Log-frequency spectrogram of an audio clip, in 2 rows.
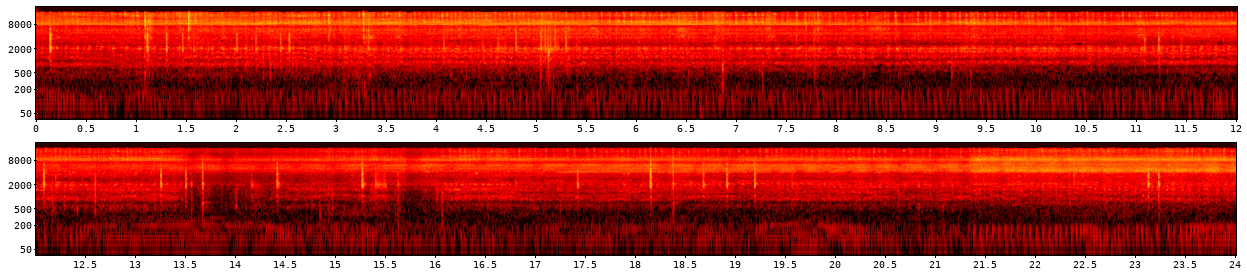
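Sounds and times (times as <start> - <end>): small clicks and knocks: 0.0 - 15.8, 17.3 - 19.7, 23.0 - 23.5
rc car motor humming and whining: 0.0 - 24.0.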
